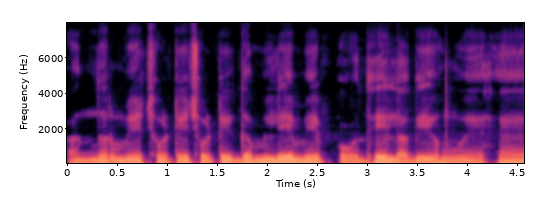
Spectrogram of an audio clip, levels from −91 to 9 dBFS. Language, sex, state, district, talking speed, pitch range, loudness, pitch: Hindi, male, Jharkhand, Palamu, 130 wpm, 120-135 Hz, -15 LUFS, 125 Hz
